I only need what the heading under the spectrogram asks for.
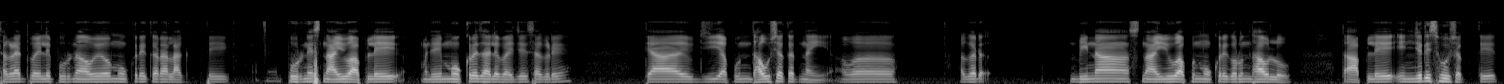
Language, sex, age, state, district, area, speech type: Marathi, male, 18-30, Maharashtra, Wardha, urban, spontaneous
